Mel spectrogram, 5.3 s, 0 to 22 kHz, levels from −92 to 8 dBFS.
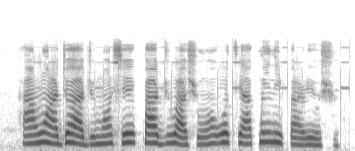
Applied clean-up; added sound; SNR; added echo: neural separator model SepFormer DNS4.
